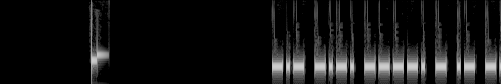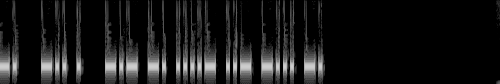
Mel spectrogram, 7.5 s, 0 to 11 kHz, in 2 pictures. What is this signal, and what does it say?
Morse code, heard as a keyed tone, about 43 wpm, 700 Hz. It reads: KC9TAG DE KN4UBN
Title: USA Callsign DE Callsign - 6 Characters - 45wpm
